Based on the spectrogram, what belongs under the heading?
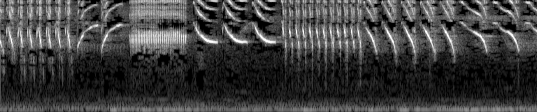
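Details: Canary song used to stimulate other canaries to sing: quick runs of falling whistles, then a dense buzzy trill, slower swooping whistled notes, and a rapid chattering tour ending in repeated downslurred notes. A low hum persists in the background.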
